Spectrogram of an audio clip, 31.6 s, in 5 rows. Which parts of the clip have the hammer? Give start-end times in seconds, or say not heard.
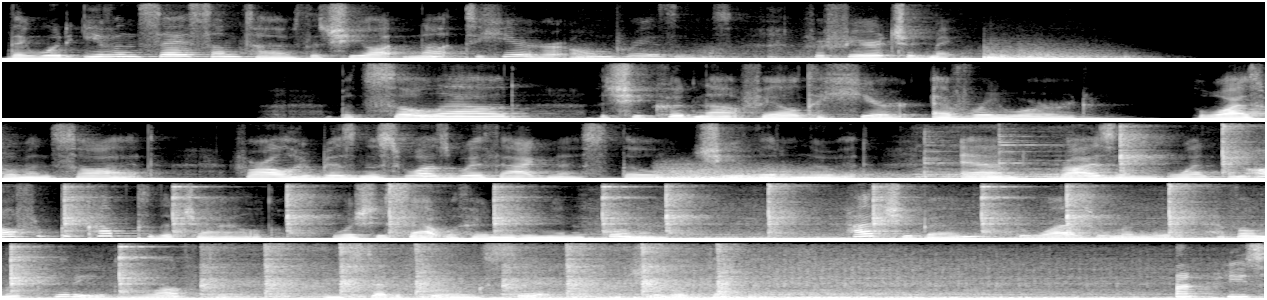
17.1-28.9.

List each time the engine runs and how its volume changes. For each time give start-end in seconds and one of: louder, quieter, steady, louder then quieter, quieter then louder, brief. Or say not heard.
21.8-31.5 louder.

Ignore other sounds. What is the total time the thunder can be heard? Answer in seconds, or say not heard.
4 s.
